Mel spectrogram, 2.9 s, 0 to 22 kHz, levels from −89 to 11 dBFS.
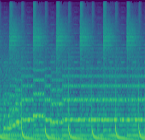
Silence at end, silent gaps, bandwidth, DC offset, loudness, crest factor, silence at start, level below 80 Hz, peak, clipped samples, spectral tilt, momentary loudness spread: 0 s; none; over 20 kHz; under 0.1%; -14 LUFS; 12 dB; 0 s; -24 dBFS; -2 dBFS; under 0.1%; -4.5 dB/octave; 1 LU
